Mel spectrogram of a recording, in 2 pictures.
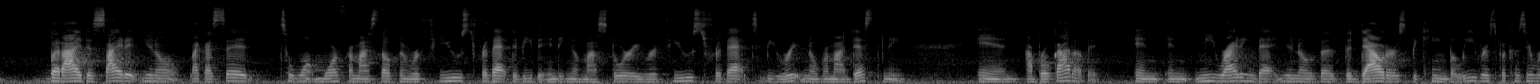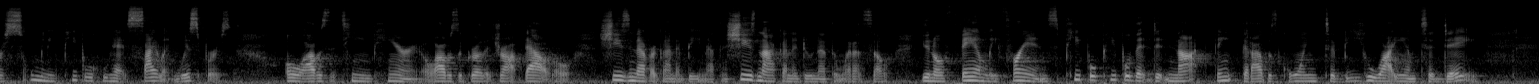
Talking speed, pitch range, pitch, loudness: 215 wpm, 130-150 Hz, 140 Hz, -34 LUFS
